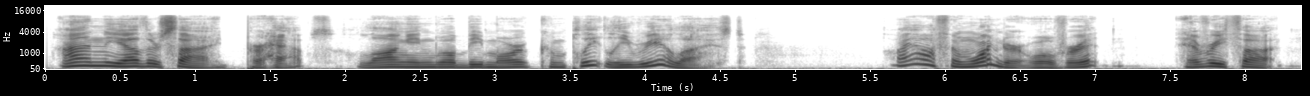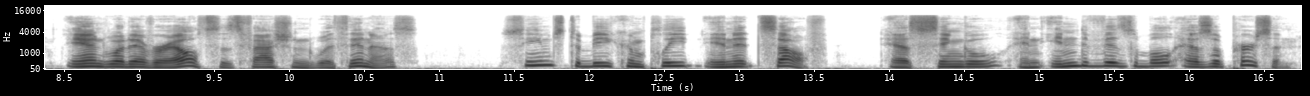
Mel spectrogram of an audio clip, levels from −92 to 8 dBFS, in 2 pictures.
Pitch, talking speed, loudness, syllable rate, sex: 165 Hz, 135 wpm, -20 LUFS, 4.9 syllables/s, male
